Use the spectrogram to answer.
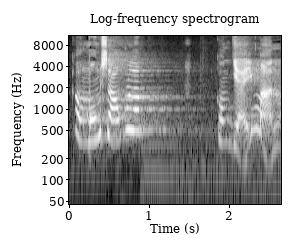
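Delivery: put-on very high, soft ghost-child voice; childlike whimpering tale broken by sobs; eerie crying child. A narrator's reading. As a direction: tell it as a sobbing little monster. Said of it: "vừa đang kể một câu chuyện về nó".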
